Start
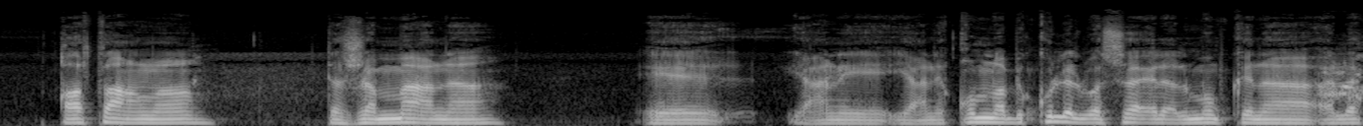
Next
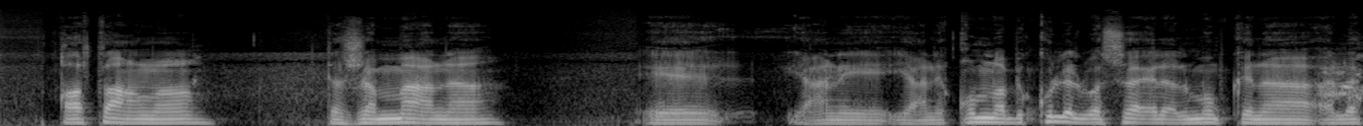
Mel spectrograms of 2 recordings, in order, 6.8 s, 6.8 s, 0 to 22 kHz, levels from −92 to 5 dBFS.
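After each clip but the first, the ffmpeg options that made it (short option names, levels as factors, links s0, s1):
-af "acompressor=mode=upward:threshold=0.0178:ratio=2.5,volume=0.473"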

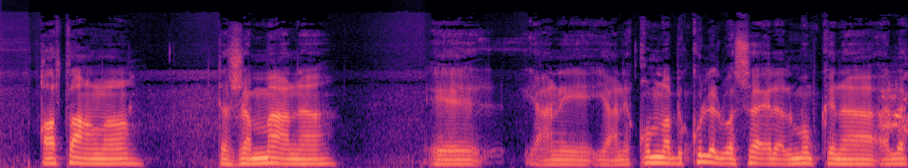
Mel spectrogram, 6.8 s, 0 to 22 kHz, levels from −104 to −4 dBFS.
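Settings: -af "highshelf=f=7300:g=8"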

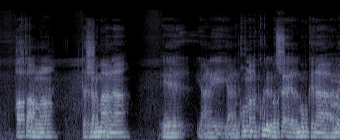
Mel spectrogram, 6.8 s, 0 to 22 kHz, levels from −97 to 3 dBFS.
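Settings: -filter_complex "[0:a]acrossover=split=810[s0][s1];[s0]aeval=exprs='val(0)*(1-0.5/2+0.5/2*cos(2*PI*1.5*n/s))':c=same[s2];[s1]aeval=exprs='val(0)*(1-0.5/2-0.5/2*cos(2*PI*1.5*n/s))':c=same[s3];[s2][s3]amix=inputs=2:normalize=0,asplit=2[s4][s5];[s5]aecho=0:1:27|76:0.398|0.668[s6];[s4][s6]amix=inputs=2:normalize=0,volume=0.473"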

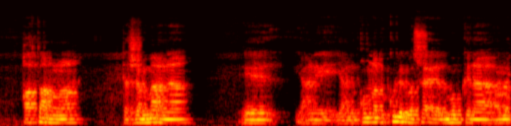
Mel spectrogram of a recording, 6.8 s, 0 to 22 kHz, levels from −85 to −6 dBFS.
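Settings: -filter_complex "[0:a]asplit=2[s0][s1];[s1]adelay=14,volume=0.631[s2];[s0][s2]amix=inputs=2:normalize=0"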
